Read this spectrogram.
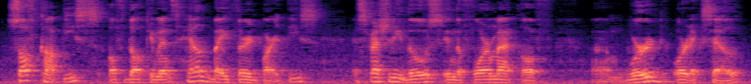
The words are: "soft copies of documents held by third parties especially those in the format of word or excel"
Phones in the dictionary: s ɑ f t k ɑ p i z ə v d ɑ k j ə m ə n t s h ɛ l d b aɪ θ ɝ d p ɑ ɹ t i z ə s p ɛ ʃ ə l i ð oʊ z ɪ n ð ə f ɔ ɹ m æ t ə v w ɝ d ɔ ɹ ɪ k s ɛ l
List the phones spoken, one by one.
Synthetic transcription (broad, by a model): s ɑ f t k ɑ p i s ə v d ɑ k j ə m ə n t s h ɛ l d b aɪ θ ɝ d p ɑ ɹ t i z ə s p ɛ ʃ ə l i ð oʊ s ɪ n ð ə f ɔ ɹ m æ t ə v w ɝ d ɔ ɹ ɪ k s ɛ l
